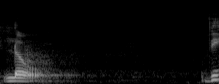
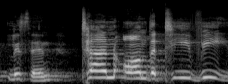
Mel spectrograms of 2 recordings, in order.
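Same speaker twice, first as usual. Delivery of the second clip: urgent insistence; 5 semitones higher, 3 dB louder than usual. Retold or imitated. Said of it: "something in my voice".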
